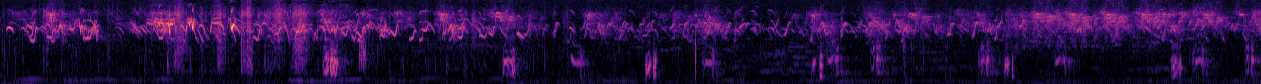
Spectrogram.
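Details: A hen clucks among her chicks, short low clucks coming in uneven bursts at about two a second, over a constant high twittering of chick peeps, with a soft low hum underneath.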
